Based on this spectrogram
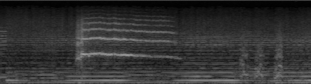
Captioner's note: eerie screaming sound; dog barks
